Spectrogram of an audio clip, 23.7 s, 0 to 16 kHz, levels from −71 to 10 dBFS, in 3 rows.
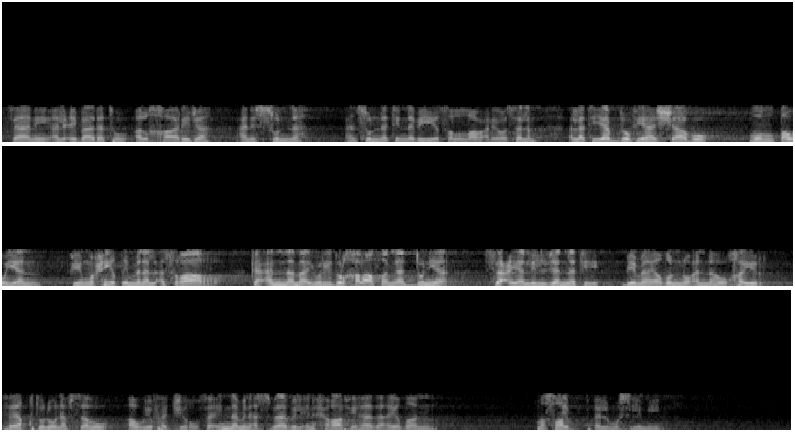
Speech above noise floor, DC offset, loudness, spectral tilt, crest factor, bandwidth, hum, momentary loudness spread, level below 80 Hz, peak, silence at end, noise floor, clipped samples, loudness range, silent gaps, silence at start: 37 dB; under 0.1%; -21 LUFS; -10.5 dB/octave; 20 dB; 4.4 kHz; none; 13 LU; -52 dBFS; -2 dBFS; 1.25 s; -58 dBFS; under 0.1%; 9 LU; none; 0.05 s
